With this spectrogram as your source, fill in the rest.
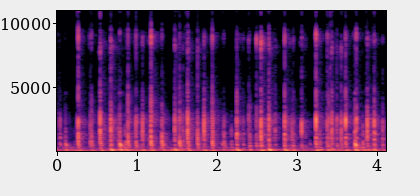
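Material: PBT plastic.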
